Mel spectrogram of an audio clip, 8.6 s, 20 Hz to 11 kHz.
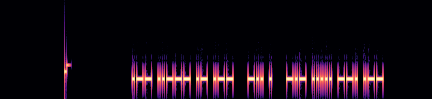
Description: Morse code, heard as a keyed tone, about 28 wpm, 700 Hz. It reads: W2AW DE K5GW
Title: USA Callsign DE Callsign - 4 Characters - 28wpm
